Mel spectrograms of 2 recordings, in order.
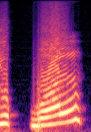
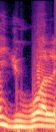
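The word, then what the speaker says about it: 유월: Tadi yukwol dibacanya yuwol ya, bukan yukwol ya.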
